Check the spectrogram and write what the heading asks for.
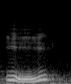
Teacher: The first vowel is spoken with a dipping tone, E, where the pitch falls and then rises.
